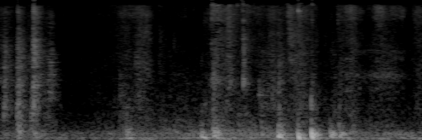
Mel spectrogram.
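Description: Handling noise from pinning fabric: light rustling of cloth and small clicks of dressmaking pins being picked from a pin dish, with a few sharper knocks about two to three seconds in.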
